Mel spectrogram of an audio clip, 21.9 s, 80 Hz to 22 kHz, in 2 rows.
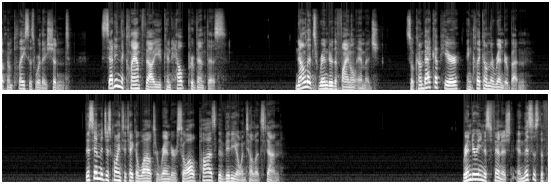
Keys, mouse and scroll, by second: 8.1 click, 10.7 click.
